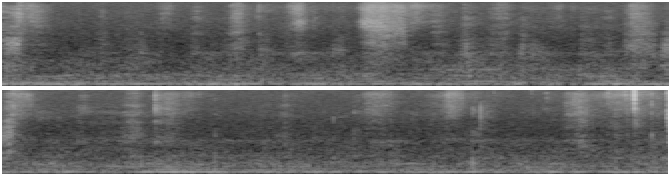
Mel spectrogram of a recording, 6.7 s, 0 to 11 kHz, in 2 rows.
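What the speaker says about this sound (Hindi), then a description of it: "बाकी ऐसे ही लिख देती हूँ।" Pen or pencil scratching across paper while working a Class 9–10 algebra exercise, a steady run of small close strokes under a low background hum.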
